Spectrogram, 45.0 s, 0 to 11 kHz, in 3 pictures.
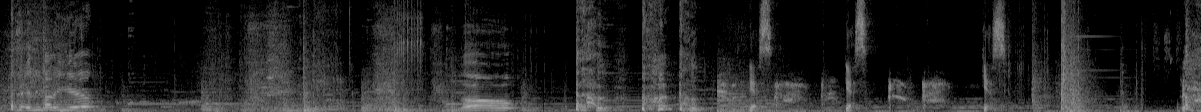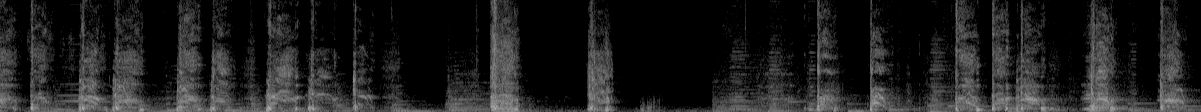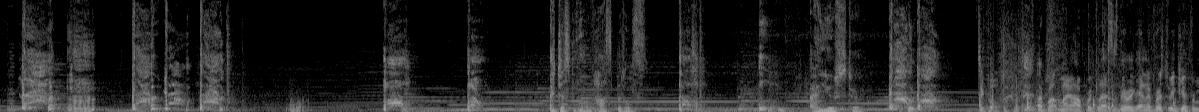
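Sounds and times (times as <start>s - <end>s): faint music: 0.0s - 21.6s, 23.9s - 45.0s
man coughing harshly: 7.2s - 10.4s, 14.8s - 19.7s, 21.2s - 21.6s, 22.4s - 22.8s, 25.2s - 26.1s, 26.9s - 32.9s, 34.8s - 35.2s, 35.8s - 36.1s, 38.5s - 38.9s, 39.5s - 39.9s, 41.1s - 41.8s.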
